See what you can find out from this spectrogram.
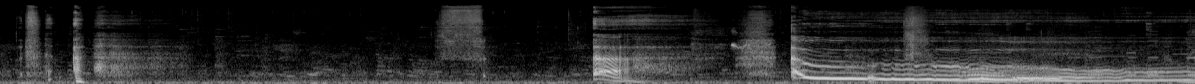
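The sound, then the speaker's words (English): A person imitates a werewolf howl: after some panting breaths and a short descending whoop, a loud, sustained, wavering howl rises up and holds until the end. “The Howl continued for 35 more minutes.”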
